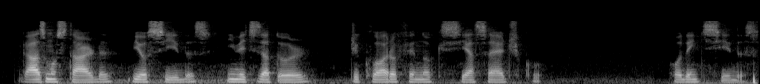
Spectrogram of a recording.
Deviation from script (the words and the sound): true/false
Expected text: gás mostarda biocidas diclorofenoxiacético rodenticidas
true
